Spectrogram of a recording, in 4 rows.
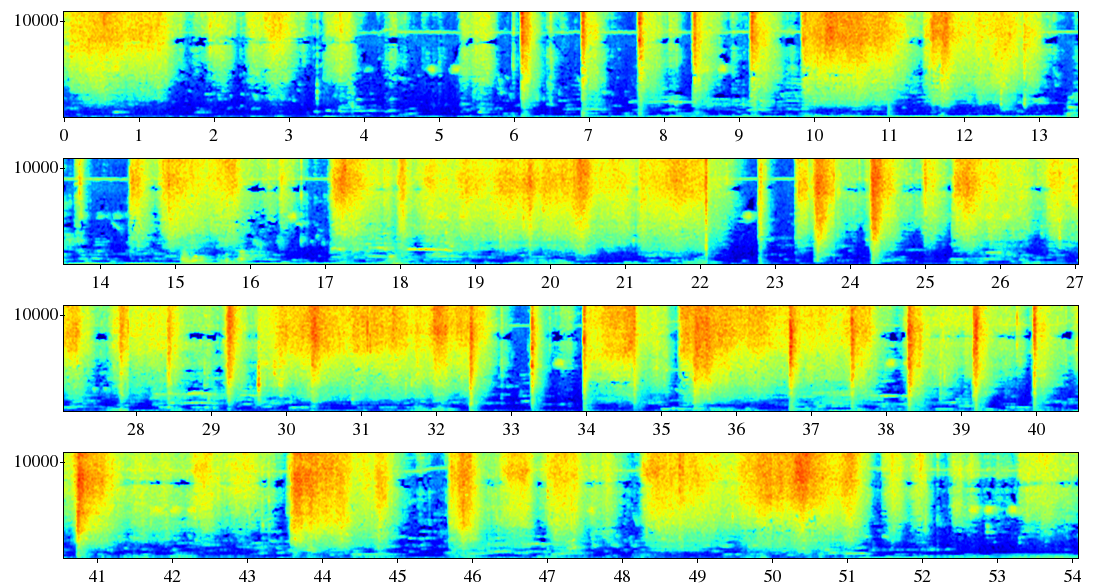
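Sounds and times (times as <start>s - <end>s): grass rustling and swishing: 0.0s - 54.0s.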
